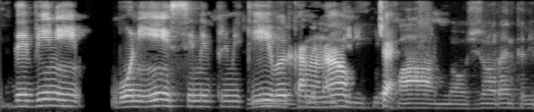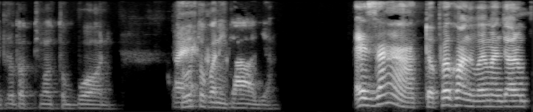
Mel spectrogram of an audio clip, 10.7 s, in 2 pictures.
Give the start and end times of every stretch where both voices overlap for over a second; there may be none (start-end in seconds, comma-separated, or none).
2.4-4.0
